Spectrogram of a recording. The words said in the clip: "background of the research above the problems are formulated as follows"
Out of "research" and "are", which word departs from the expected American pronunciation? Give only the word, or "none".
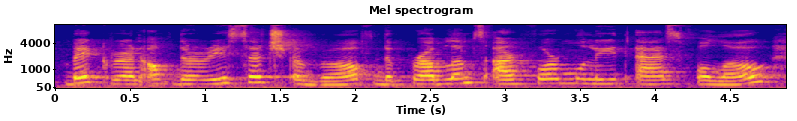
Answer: none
